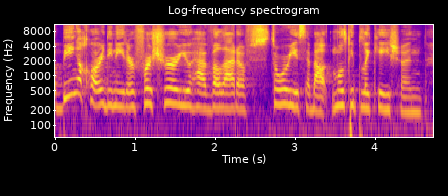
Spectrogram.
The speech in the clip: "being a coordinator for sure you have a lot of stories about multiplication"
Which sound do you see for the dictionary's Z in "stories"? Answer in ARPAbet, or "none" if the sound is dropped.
S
